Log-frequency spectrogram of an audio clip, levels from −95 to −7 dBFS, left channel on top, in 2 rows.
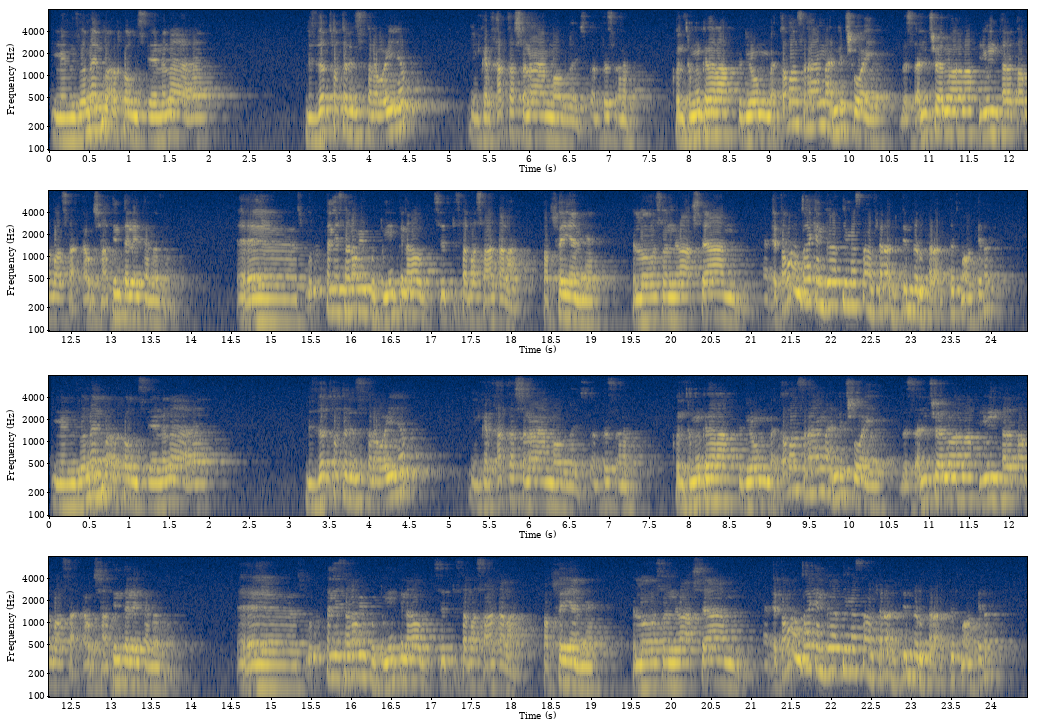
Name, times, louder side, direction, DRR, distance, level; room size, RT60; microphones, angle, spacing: voice 1, 0.0-2.0 3.2-4.5 5.2-7.2 7.8-13.8 14.6-18.1 18.4-19.0 19.5-24.0, left 2 dB, 80° left, 1 dB, 1.9 m, -24 dB
20.0 x 10.0 x 6.4 m, 0.96 s
head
